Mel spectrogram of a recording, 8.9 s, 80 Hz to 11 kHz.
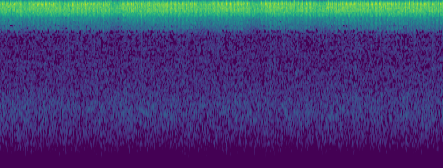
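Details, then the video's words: Crickets trilling nonstop in a high, even buzz-like shimmer, dipping briefly in volume just after two seconds and again near five, otherwise unchanging and free of other noises. "Most relaxing cricket sound for 8 hours"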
